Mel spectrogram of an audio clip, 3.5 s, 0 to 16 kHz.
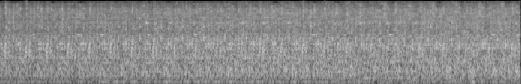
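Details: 1998 Toyota Camry V6 (1MZ-FE) with a blinking check-engine light and misfire; cylinder 4 shows no contribution. Ragged, stumbling idle made rougher with a second injector unplugged during a cylinder balance test.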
